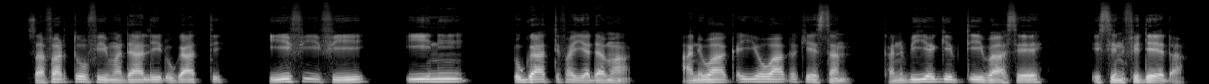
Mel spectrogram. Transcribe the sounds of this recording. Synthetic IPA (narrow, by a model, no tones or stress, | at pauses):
sɐfɐɾt̪uːfɪmɐd̪aːliːᶑʊɡaːt̪ːɪ | iːfiːfɪ | ʔiːniː | ᶑʊɡaːt̪ːɪfɐjːɐd̪ɐma̰ː | ʔɐ̰nɪwaːkʼɐjːɔwaːkʼɐke̞ːsːɐŋ | kɐnbɪjːɐɡɪb̚t̪ʼiːbaːse̞ː | ʔɪsɪnfɪd̪e̞ːᶑɐ̰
